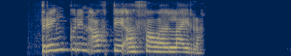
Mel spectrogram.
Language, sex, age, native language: Icelandic, female, 40-49, Icelandic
